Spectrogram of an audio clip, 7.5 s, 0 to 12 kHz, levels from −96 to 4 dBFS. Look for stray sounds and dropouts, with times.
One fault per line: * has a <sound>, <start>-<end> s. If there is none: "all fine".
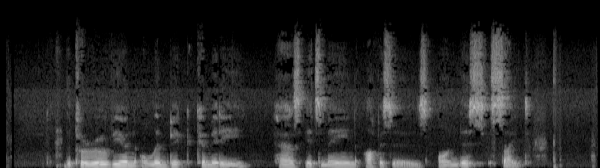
all fine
